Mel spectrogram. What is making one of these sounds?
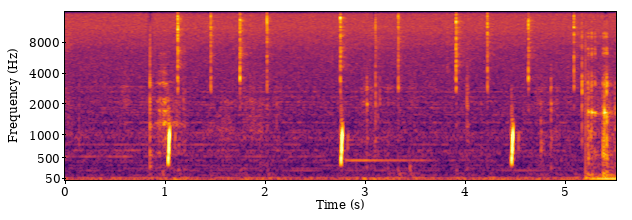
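Short soft clicks sound as pieces snap into place.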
